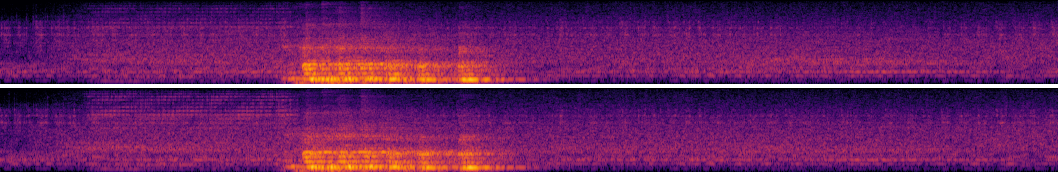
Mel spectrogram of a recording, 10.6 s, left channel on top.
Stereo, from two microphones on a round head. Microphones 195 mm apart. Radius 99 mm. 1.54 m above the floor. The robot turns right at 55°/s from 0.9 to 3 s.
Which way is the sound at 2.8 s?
35° left (ahead or behind).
